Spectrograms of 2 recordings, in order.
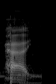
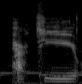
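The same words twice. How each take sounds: First: The middle T is dropped with no sound. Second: The middle T is a clear hard T. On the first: "or no noise at all" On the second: "it's either hard T"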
